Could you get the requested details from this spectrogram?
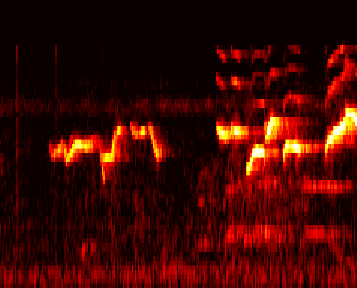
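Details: Teaching song of an Oriental magpie-robin: gentle wavering whistles drifting up and down, then louder layered swooping notes with a high thin overtone, ending on a strong rising whistle.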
